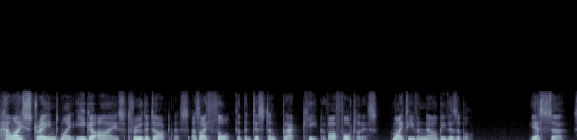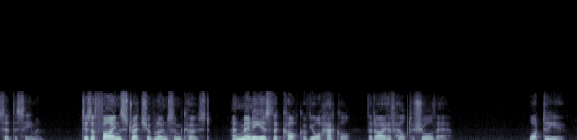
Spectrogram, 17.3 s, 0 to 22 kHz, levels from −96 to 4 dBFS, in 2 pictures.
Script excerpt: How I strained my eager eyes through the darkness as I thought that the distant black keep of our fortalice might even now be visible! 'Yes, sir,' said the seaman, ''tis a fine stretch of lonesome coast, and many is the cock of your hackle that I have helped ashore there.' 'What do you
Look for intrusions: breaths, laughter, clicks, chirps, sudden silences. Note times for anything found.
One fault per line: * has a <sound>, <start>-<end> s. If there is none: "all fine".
all fine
